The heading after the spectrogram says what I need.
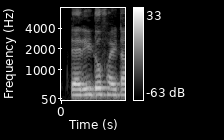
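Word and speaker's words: Pteridophyta: टेरिडोफाइटा में इसमें P silent ही चलता है, जहां भी पी आ गया वहां साइलेंट ही चलेगा।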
